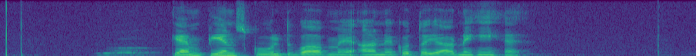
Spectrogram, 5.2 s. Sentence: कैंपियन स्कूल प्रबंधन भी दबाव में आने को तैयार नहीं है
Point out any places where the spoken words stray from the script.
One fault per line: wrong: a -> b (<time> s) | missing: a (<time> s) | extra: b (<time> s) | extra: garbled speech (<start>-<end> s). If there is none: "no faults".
missing: प्रबंधन भी (2.1 s)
